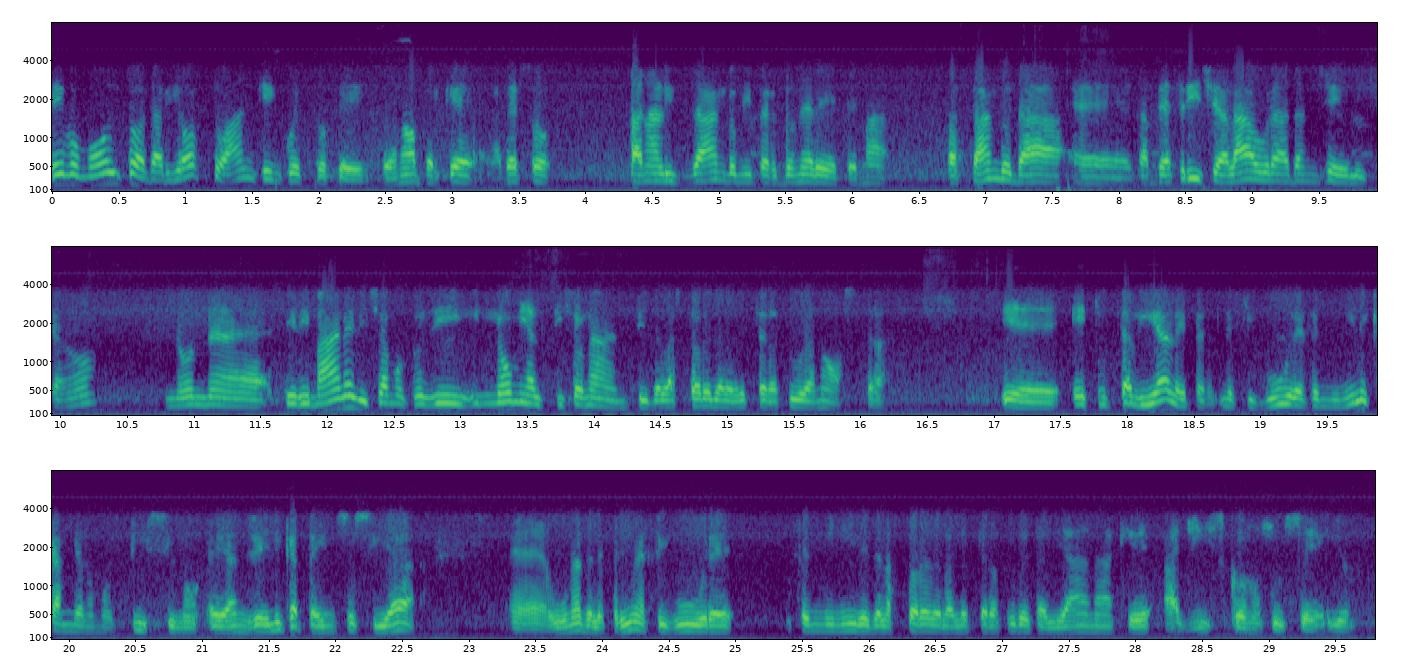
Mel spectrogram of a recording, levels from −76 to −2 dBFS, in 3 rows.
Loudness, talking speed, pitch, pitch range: -25 LUFS, 130 wpm, 115 Hz, 105-135 Hz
